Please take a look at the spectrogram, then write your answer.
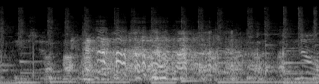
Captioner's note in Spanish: risas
